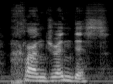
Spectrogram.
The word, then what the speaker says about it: Lldraedis: lived in wales and a lot of the words in welsh uh beginning with two l's um i used to live in grand rindwells so you'd pronounce it with a hang now this dragon has got two l's in front of it uh so if it was in welsh it would be clandrendes the devour so i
